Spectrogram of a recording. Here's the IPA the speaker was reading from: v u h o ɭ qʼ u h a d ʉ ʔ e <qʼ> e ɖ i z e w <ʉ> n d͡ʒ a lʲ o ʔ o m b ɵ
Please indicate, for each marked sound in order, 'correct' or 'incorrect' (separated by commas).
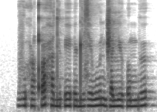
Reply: incorrect, incorrect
